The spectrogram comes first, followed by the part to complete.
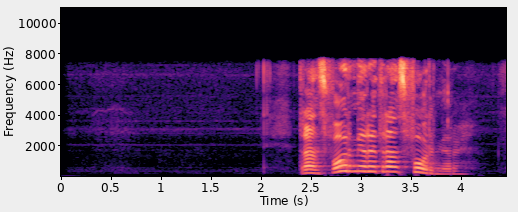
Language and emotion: Russian, positive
